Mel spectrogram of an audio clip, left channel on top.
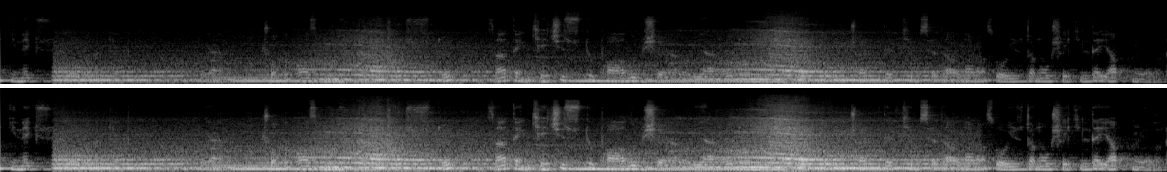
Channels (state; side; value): quieter; left; 9.0 dB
